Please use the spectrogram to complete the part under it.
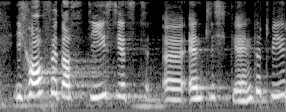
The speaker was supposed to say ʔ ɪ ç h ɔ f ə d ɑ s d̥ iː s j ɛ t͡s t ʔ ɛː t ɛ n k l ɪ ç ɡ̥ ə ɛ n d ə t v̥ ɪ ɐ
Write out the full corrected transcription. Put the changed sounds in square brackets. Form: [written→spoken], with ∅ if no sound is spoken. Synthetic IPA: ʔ ɪ ç h ɔ f ə d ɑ s d̥ iː s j ɛ t͡s t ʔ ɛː [t→ʔ] ɛ n [k→t] l ɪ ç ɡ̥ ə ɛ n d ə t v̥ ɪ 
